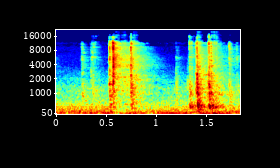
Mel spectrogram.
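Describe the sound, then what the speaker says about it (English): Margin release key on a 1961 Underwood Five manual typewriter, heard as a few sharp mechanical clacks and clicks in two clusters, close and fairly loud. "I want to finish my word, so I hit margin release,"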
